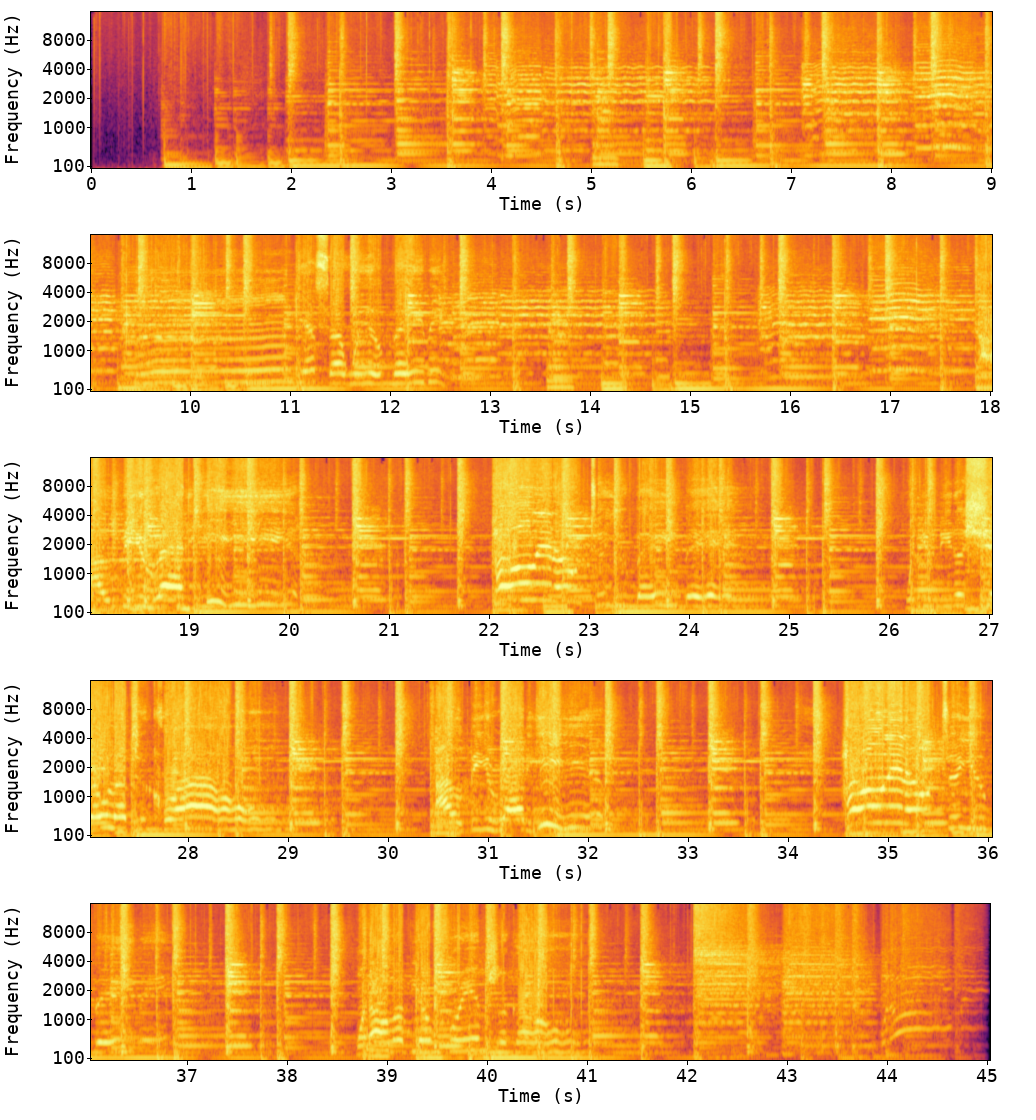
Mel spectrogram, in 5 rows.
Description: The audio sample is recorded from the actual item.
●Genre: Soul, 70's Soul
Slight noise on A side.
